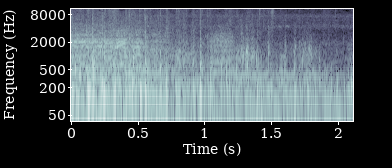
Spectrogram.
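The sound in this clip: Horses' hooves clip-clop as three riders approach, a quick, steady stream of many loud hoofbeats that eases slightly after the first moments.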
